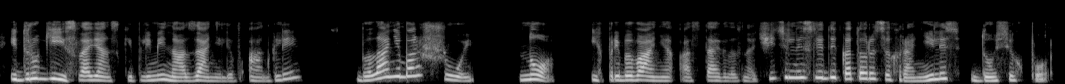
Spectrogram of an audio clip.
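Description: A woman giving a deliberate, didactic lecture in bookish phrasing, reading out quotations as she goes. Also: medium pitch, no echo, highs cut off. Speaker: lecturer hosting a live broadcast.

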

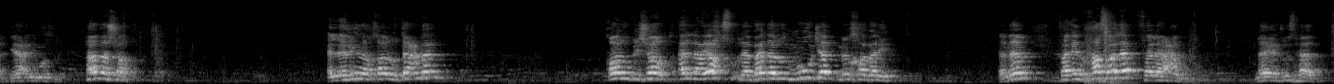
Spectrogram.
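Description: A man's voice: sits high, expressive, normal speed, long pauses. A man teaching a grammar lesson in a classroom, asking his students again and again whether they follow. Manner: keeps asking students to confirm. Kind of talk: classroom lecture. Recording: echoey room, mic far away.

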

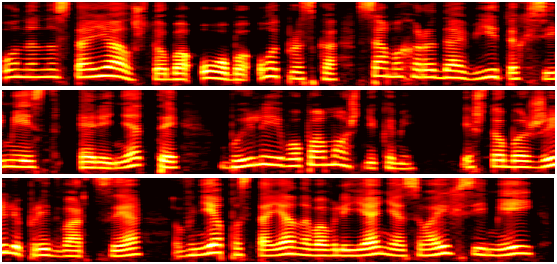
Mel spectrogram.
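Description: A woman narrating a fantasy audiobook in an even storytelling manner, close to the mic. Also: on the low side, no room sound. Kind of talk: scripted narration.

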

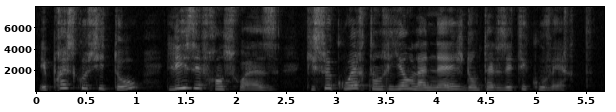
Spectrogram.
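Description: A woman narrating an audiobook of a classic novel in a calm, measured reading voice. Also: a little high. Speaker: audiobook reader.

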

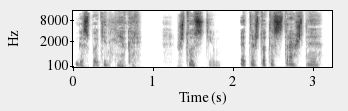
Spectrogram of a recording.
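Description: A woman's voice: lowish voice, a little fast, no room sound, studio quality, pitched above the performer's own voice, natural voice. A man voicing a frightened woman in her fifties, the anxious wife of a hospital patient, who speaks with a trembling voice. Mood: tearful. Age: 50s.

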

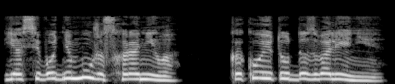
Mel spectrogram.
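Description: In an audiobook reading, a reader voices a proud but impoverished widow who starts out haughty and turns shrill, frantic, and desperate, the voice raised and strained. The delivery keeps a moderate pace, sounding natural, a bit mellow, and free of echo.

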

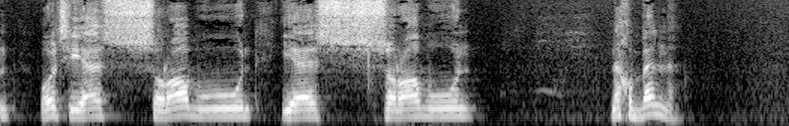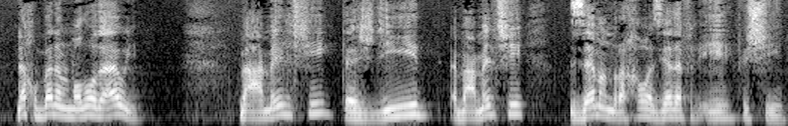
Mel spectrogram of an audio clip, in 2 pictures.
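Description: Egyptian man, recitation teacher, higher voice, rapid patter, drawls letters for demos. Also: breathy edge. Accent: Egyptian Arabic. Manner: asks rhetorical questions and answers them himself; stretches out letters slowly to demonstrate pronunciation. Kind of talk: recorded recitation lesson.

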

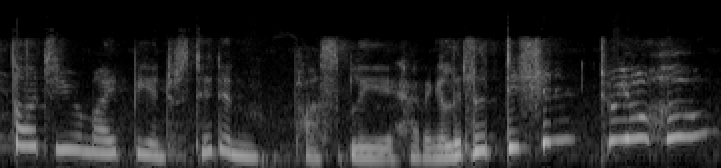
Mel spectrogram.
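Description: A woman voicing a female door saleswoman with a husky voice and giggly sales patter. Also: high voice, wildly swooping pitch, fairly quick, darkish tone. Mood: salesy. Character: female moon door saleswoman, chirpy pitch.

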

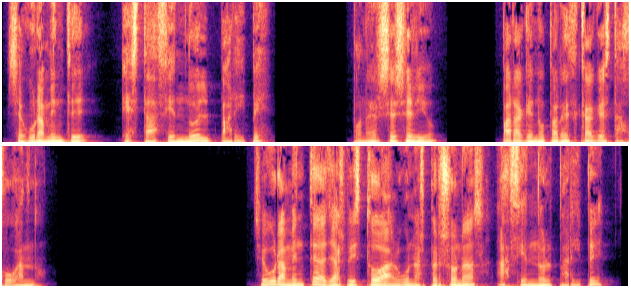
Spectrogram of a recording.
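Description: A man from Spain teaching informal Spanish words, speaking slowly and carefully and repeating each word for practice. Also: mid-range voice, warm tone. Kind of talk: scripted slang lesson with repeat-after-me drills.

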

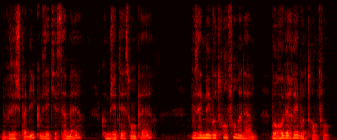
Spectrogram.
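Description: A stern mesmerist who speaks in firm, measured commands, as a man reading the story plays him. The voice is dark, mellow and a little husky, close to the reader's own, an imposing doctor from an old novel. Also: mid-range voice. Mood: calm.

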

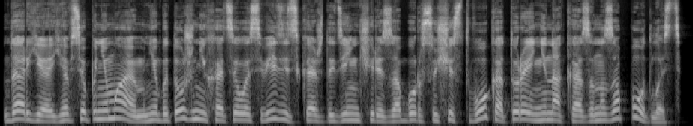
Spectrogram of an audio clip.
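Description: A woman reading an audiobook, voicing a stern, gruff middle-aged man who speaks bluntly. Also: on the low side, fairly quick, a little mellow, no echo, clean studio sound, close to an everyday voice. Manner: blunt, curt.

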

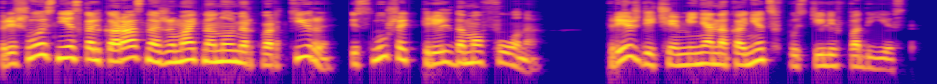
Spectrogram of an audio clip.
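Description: A woman narrating a novel in the first person, in an expressive storytelling manner. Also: mid-range voice, brisk, dry recording, clean studio sound. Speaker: audiobook narrator.

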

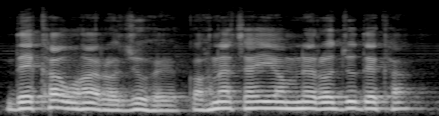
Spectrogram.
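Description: A man giving a scripture lecture, reciting Sanskrit lines slowly and explaining them, asking questions and answering them himself. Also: a little high, warm tone. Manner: slow and deliberate, recites Sanskrit and explains it in Hindi. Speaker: Vedanta teacher.

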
